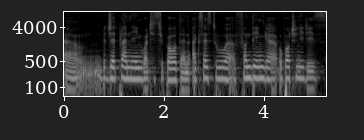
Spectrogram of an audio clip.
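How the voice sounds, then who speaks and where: A woman with a French accent at a moderate pace in a very clean recording with a silent background. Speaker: curator. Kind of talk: conference presentation. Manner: halting.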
